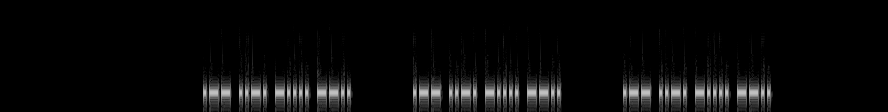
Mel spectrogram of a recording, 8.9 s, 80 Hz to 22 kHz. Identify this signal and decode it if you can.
Morse code, heard as a keyed tone, about 40 wpm, 700 Hz. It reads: WF6Z WF6Z WF6Z
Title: USA Call Signs - 4 Characters - Repeated 3x - 40wpm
